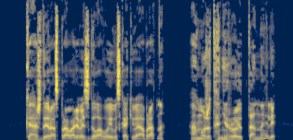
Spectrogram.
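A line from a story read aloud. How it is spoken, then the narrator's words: Laughing. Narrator (Russian): рассмеялся неизвестный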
